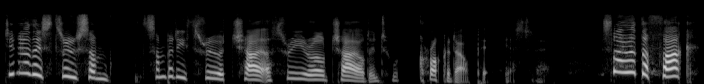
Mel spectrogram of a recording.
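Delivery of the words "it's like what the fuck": real shocked outrage, high and loud; outraged outburst. Real, not acted. Vlogger reacting to news of hurt child, loud shocked outburst. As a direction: blurt it out in disbelief.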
